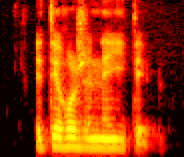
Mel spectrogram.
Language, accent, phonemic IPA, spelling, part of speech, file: French, France, /e.te.ʁɔ.ʒe.ne.i.te/, hétérogénéité, noun, LL-Q150 (fra)-hétérogénéité.wav
- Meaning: heterogeneity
